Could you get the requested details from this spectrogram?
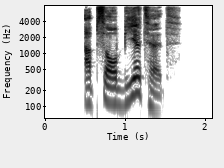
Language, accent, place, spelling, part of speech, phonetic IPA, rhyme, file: German, Germany, Berlin, absorbiertet, verb, [apzɔʁˈbiːɐ̯tət], -iːɐ̯tət, De-absorbiertet.ogg
- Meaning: inflection of absorbieren: 1. second-person plural preterite 2. second-person plural subjunctive II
